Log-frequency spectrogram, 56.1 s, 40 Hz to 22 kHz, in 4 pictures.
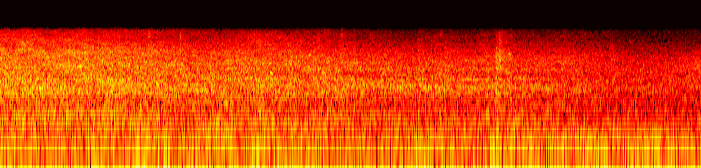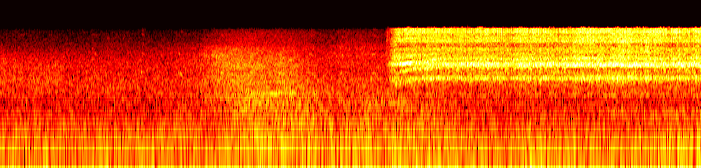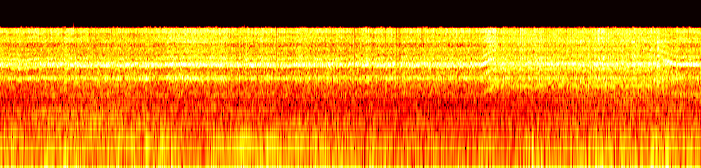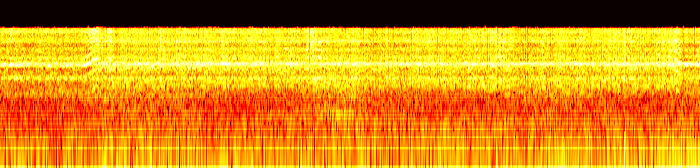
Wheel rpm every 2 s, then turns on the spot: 0, 0, 0, 0, 0, 0, 0, 0, 0, 0, 10, 130, 160, 160, 160, 160, 160, 160, 170, 220, 220, 170, 220, 230, 230, 230, 230, 230.
none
